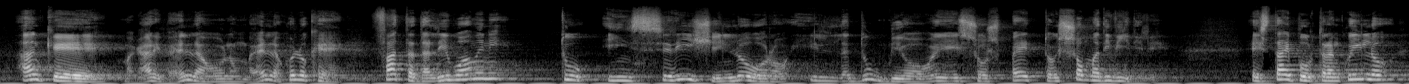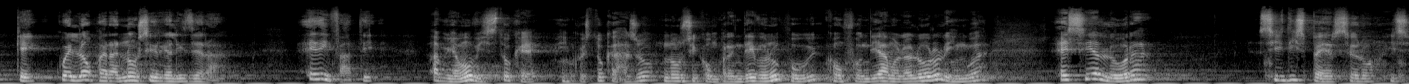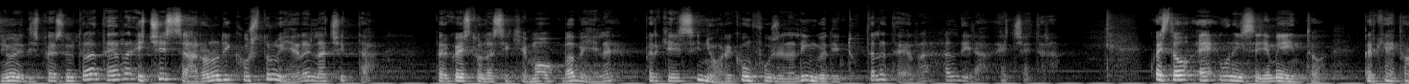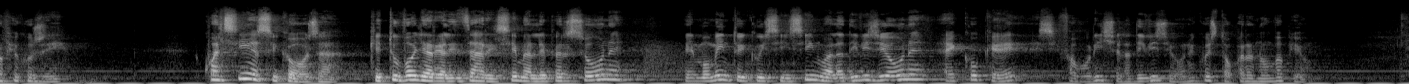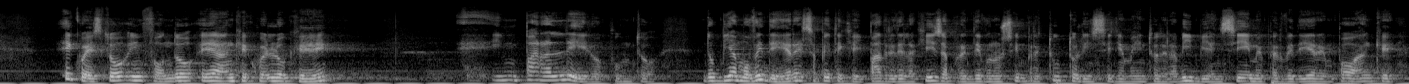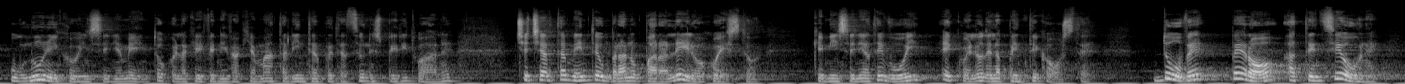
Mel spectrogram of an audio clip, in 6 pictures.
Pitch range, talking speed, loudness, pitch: 140-200 Hz, 125 wpm, -23 LUFS, 160 Hz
